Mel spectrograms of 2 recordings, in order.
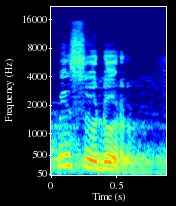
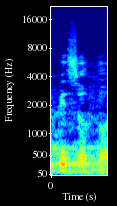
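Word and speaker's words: في صدور: Harus pisudur. Jangan pisutur. Nah, untuk supaya pisudur bolak-balik berarti kan bacanya harus sering ya.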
